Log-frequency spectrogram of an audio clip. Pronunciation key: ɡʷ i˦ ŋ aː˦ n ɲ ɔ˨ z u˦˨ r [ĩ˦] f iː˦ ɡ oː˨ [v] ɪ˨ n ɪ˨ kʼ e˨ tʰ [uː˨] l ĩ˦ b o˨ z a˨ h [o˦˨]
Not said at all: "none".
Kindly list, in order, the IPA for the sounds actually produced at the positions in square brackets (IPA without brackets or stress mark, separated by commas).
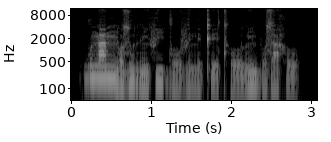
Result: ĩ˨, v, oː˨, o˨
